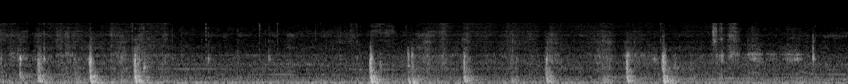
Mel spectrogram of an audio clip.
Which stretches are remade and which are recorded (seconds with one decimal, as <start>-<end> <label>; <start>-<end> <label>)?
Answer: 0.0-0.4 recorded; 0.4-1.7 remade; 1.7-4.1 recorded; 4.1-7.4 remade; 7.4-8.5 recorded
